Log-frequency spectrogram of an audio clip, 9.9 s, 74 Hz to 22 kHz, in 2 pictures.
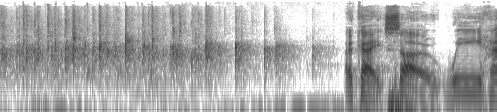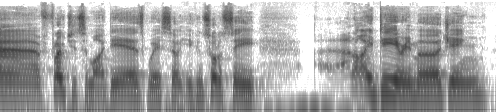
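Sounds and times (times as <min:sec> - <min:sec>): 
audience applause: 0:00.0 - 0:03.4
speech: 0:03.4 - 0:07.8, 0:08.4 - 0:09.9.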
